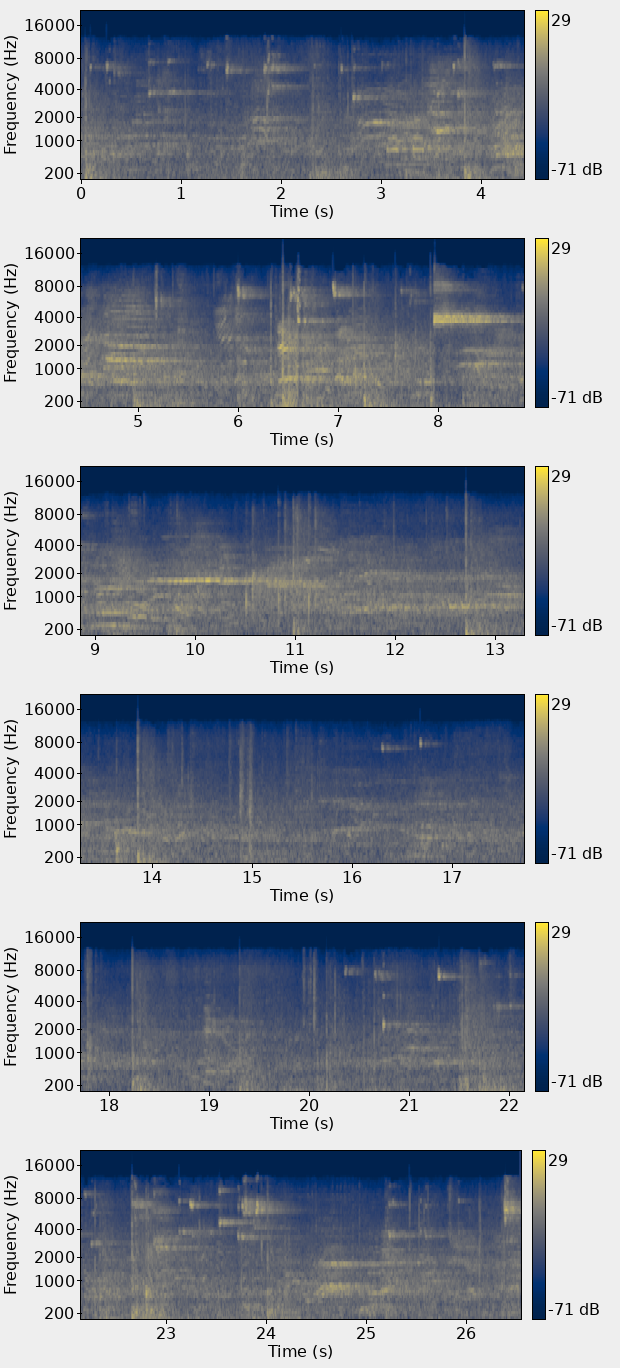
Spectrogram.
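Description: A basketball bounces and thuds on the floor, echoing in a large hall.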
